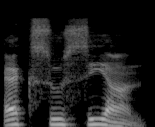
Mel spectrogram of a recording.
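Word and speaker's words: ἐξουσίαν: He gave to them exousian. Exousian. This squiggly crazy letter is a xi. It's pronounced like an X.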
